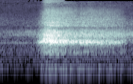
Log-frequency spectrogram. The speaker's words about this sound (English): I want you to inhale breath in your nose and let it out in your mouth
